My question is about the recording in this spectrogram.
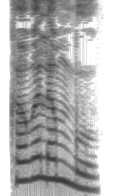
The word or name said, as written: ಕವಲಂಬು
